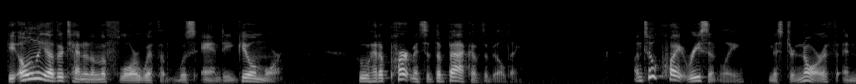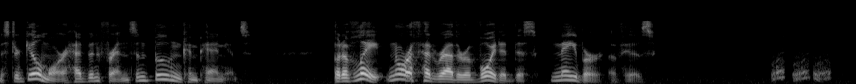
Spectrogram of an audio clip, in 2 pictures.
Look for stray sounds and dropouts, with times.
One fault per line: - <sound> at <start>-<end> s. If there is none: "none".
- laugh at 16.3-16.9 s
